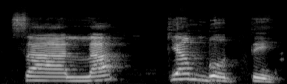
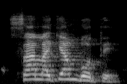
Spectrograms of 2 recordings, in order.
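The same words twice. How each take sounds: First: The first vowel of sala is long. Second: The first vowel of sala is short. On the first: It is a farewell wish to someone leaving. The speaker calls it right. "Aqui nós dissemos Sala Kiambote" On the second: It means something else. The speaker calls it wrong. "se não existir aquele outro A, vai significar outra coisa"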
